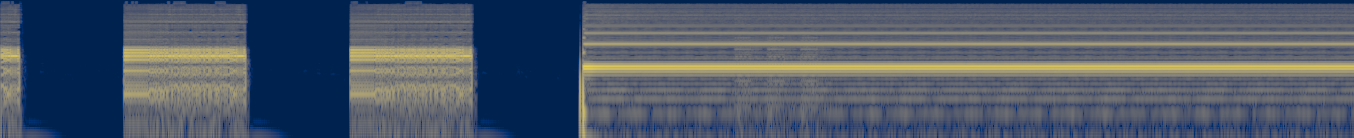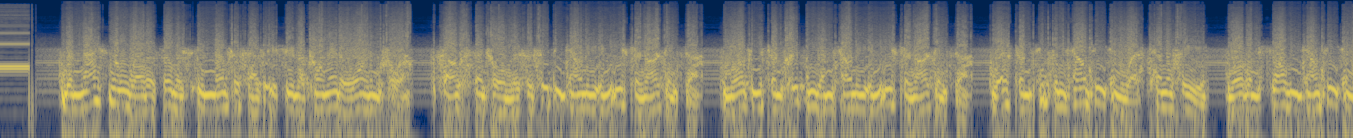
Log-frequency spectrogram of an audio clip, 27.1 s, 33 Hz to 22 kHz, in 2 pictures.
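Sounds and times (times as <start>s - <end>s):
steady two-tone alarm: 5.8s - 26.4s
digital header data bursts: 14.1s - 27.0s.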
